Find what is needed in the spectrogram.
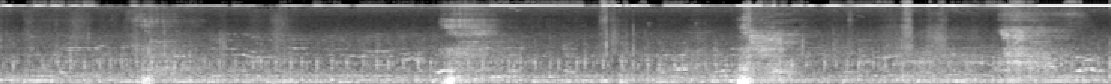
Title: My dad snoring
